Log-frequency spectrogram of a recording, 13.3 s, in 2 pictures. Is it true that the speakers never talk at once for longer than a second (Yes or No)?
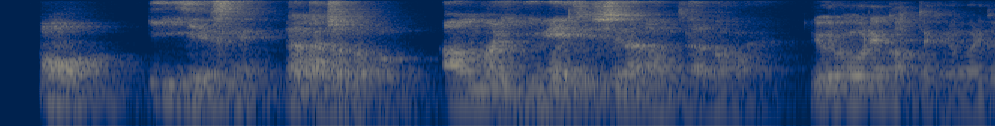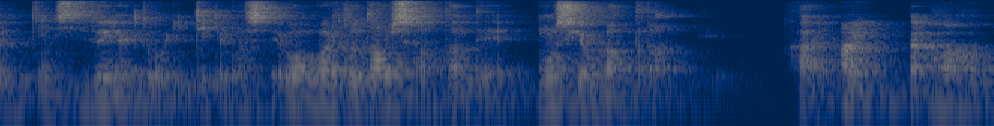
No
